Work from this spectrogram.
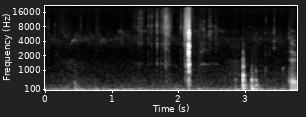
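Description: A canna rhizome is cut into pieces at close range. One sharp, crisp snap stands out midway, followed by a few softer cutting clicks against a quiet background with no talk.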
